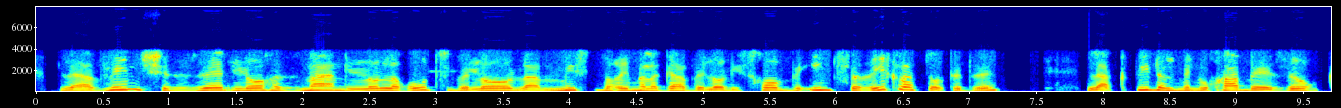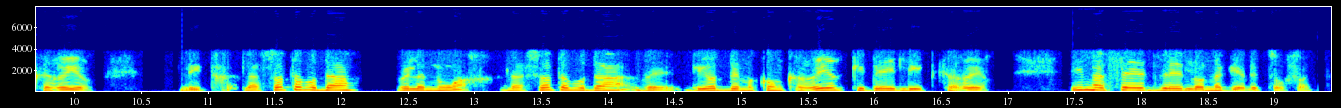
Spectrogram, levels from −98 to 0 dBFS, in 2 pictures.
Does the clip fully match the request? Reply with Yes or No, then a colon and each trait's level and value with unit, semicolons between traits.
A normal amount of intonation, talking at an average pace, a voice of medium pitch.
Yes: average, 4.9 semitones; average, 125 wpm; medium, 180 Hz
